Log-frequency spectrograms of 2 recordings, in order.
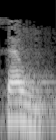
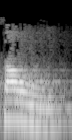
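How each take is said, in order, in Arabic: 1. صوت s خفيف ومرقّق. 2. صوت s ثقيل ومفخّم. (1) "لا سو" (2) "وليس صو"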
